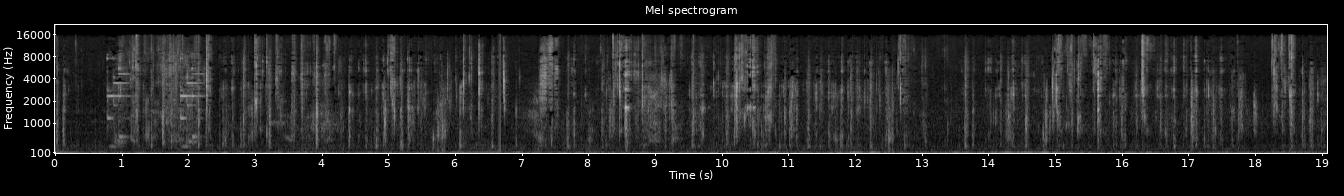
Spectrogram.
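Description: Close-miked chewing and mouth sounds of a person eating, with a metal spoon clinking against a ceramic bowl a couple of times about a second or two in and scraping it during the rest of the eating.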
